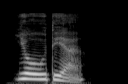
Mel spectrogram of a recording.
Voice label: "优点", Chinese

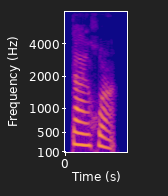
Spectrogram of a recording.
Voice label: "待会儿", Chinese

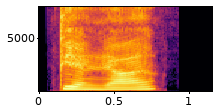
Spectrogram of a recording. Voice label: "点燃", Chinese

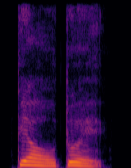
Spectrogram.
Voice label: "掉队", Chinese

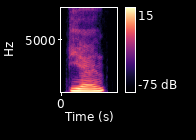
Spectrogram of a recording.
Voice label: "延", Chinese

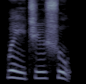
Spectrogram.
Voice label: "未知数", Chinese

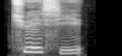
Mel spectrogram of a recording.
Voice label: "缺席", Chinese

